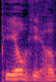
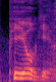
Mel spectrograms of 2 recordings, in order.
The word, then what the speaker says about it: Pioggia: he told me that my pronunciation of pioge was wrong and it should be pronounced pieogia so i do apologize for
